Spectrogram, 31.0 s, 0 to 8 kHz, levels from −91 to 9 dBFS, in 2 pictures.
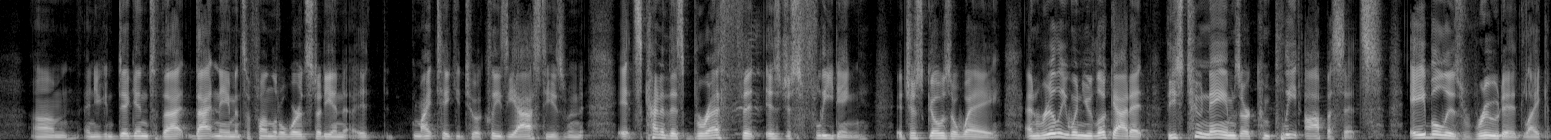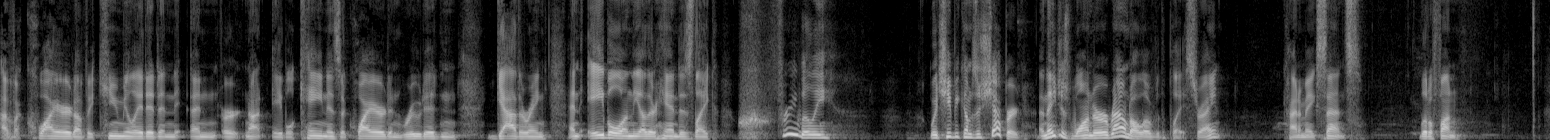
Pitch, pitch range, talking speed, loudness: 120 Hz, 110-135 Hz, 195 wpm, -19 LUFS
